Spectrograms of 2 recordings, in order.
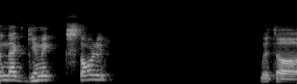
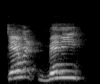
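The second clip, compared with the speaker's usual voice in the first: blurted outburst; 7 semitones higher than usual. Retold or imitated. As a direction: burst out in mock anger. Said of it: "just blurts out".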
